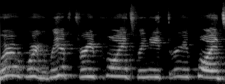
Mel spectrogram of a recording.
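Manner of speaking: mock screaming, pitched way up, stumbling. Retelling a son's phone call during the game: imitating George screaming. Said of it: "he's screaming".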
